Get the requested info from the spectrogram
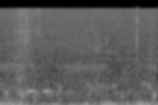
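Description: Wind rumbling on the microphone, an uneven low buffeting, with a few faint short chirps about half a second in.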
